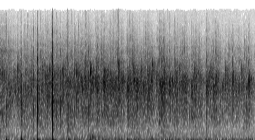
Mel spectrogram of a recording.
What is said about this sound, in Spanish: Y han ido la milla extra las personas que llevan a los niños en Icono Kids, los peques. Así que quiero que les... No los van a escuchar. Pero quiero que les demos un aplauso, ¿ok? Sí, vamos a darles un aplauso.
